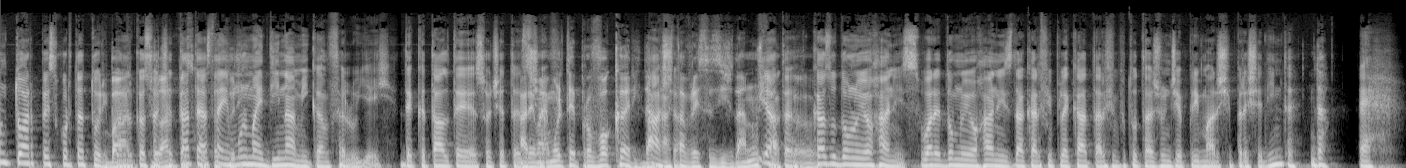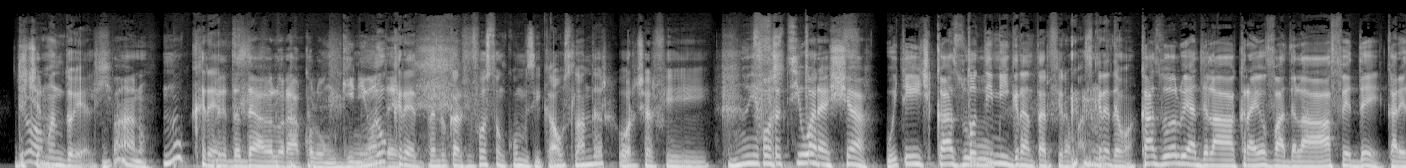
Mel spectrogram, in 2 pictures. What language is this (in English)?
Romanian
